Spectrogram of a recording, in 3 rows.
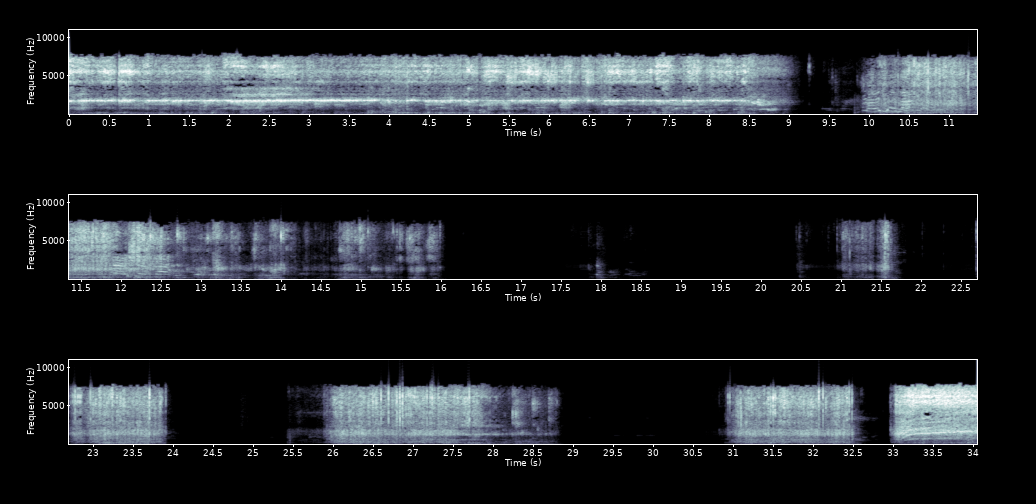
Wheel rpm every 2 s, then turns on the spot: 230, 230, 230, 240, 70, 10, 10, 20, 0, 0, 0, 20, 0, 20, 10, 10, 80.
10-16 22-24 26-32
